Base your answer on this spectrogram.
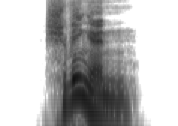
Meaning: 1. to swing (to move back and forth) 2. to move (somewhere) by swinging 3. to swing (to move something using a swinging motion) 4. to wave; to brandish 5. to vibrate 6. to oscillate 7. to resound
- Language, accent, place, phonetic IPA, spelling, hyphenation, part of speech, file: German, Germany, Berlin, [ˈʃvɪŋən], schwingen, schwin‧gen, verb, De-schwingen.ogg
